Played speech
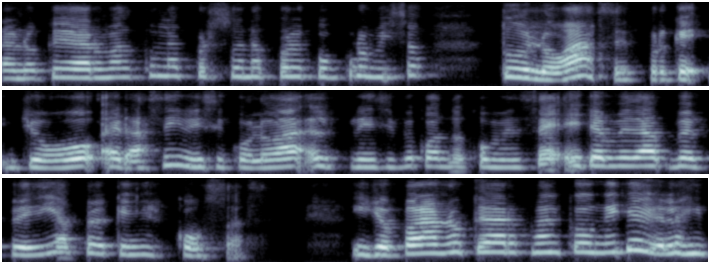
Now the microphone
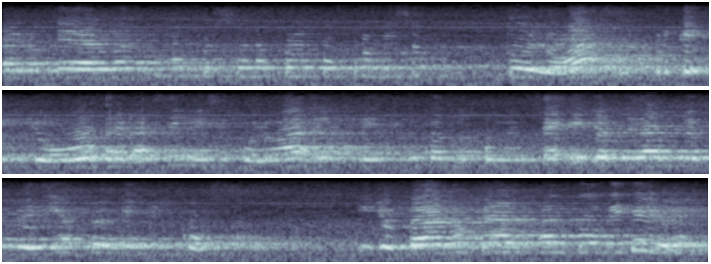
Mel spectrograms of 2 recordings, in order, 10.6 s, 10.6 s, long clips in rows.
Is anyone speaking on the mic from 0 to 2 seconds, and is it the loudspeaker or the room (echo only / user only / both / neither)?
echo only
